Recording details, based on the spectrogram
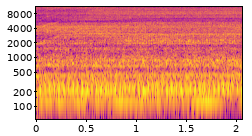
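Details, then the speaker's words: Guided DS PrimeTaper hands-on demonstration on a model with surgical guide, mandibular molar site, for a PrimeTaper EV Ø4.2 x 11 mm implant. Drill number four is inserted from the side and runs with a steady high-pitched motor whine. "we go to The Next Step real number four same procedure again put it in from the side start drilling"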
